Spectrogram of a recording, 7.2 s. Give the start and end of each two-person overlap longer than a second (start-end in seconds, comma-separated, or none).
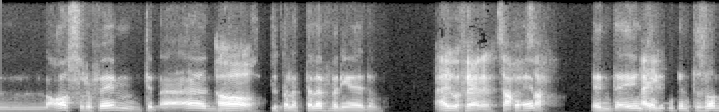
none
